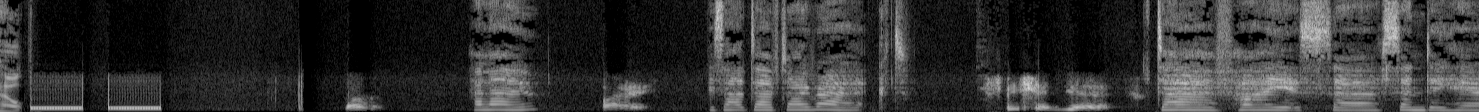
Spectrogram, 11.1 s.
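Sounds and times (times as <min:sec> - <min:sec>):
speech: 0:00.0 - 0:00.3, 0:03.6 - 0:11.0
telephone dial tone of a call to a personal hotline: 0:00.2 - 0:01.2.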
